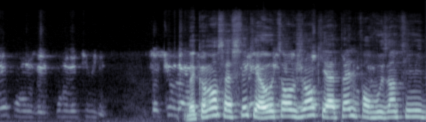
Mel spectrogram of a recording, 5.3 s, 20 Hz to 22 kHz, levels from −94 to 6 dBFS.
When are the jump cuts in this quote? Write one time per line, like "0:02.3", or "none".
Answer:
none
